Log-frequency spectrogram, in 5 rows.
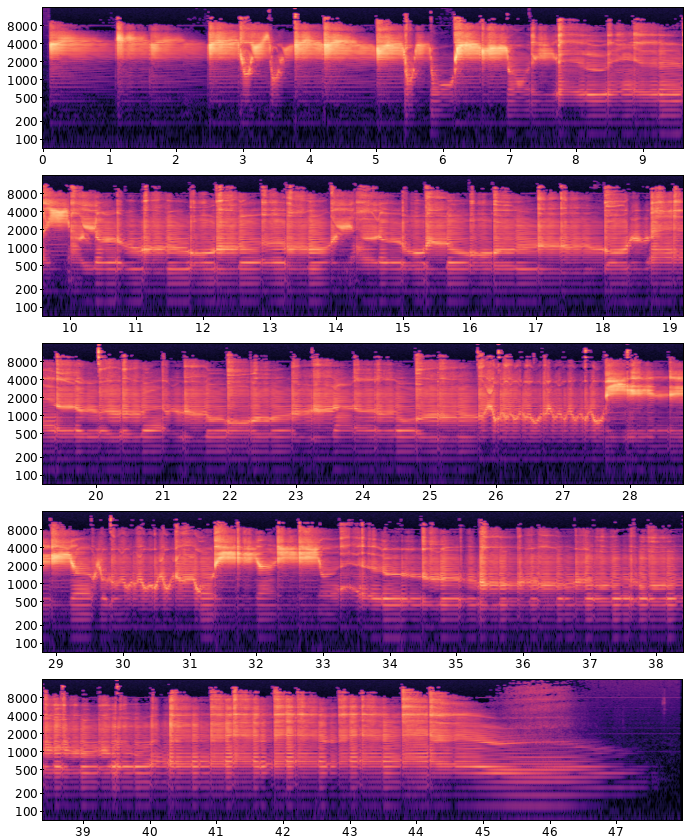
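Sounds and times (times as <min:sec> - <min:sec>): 
vargan jaw harp: 0:00.1 - 0:47.5.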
